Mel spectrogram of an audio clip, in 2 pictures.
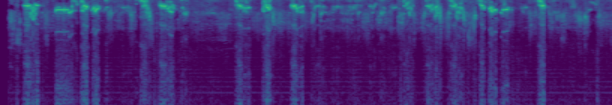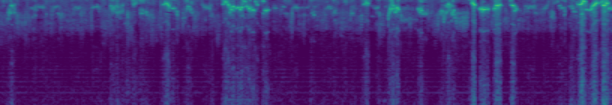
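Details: Mice with light steps, gnawing and small squeaks. Very high, thin chirping squeaks come in quick clustered bursts, interrupted by sharp clicking taps and patter throughout.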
